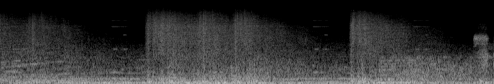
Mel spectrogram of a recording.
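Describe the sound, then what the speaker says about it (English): Little artillery cannons firing in the space strategy game Homeworld 3, a loud bank of rumbling booms in two or three heavy volleys over a dense roaring bed, ending with a brief electronic blip, no voices. "look, they're little artillery cannons"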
